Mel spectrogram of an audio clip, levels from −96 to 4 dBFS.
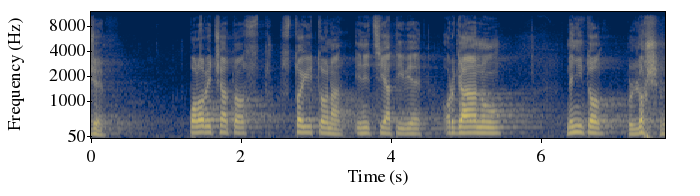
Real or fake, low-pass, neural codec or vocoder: real; 10.8 kHz; none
